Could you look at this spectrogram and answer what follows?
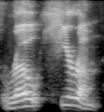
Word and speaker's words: Rohirrim: Name is pronounced Rohirrim. Oh, I've seen that Lord of the Rings word. I'd never know how it was pronounced. Rohirrim is how you pronounce that word because it's that animated movie.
